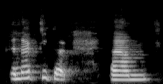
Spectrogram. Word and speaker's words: Inuktitut: Is that the right pronunciation? Inuktitut.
